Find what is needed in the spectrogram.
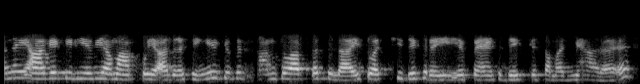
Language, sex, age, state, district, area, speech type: Hindi, female, 18-30, Madhya Pradesh, Jabalpur, urban, conversation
